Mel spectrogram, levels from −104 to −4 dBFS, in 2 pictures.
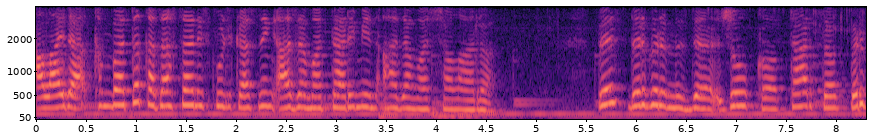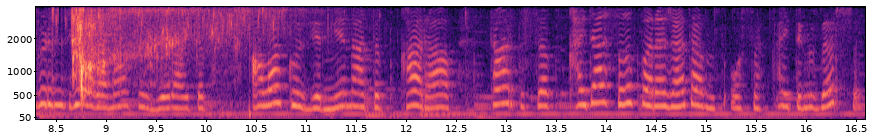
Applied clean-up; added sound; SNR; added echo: none; Liquid; 4 dB; none.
